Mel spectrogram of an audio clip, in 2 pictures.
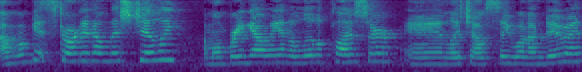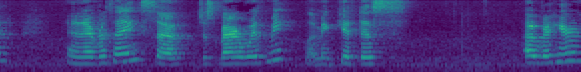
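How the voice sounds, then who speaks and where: With a strong Georgia accent, a woman speaks at a moderate pace with a high pitch and ordinary pitch variation. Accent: Southern (Georgia), strong. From Georgia, US South. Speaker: home cooking vlogger. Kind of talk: casual cooking tutorial. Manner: casual, chatty.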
